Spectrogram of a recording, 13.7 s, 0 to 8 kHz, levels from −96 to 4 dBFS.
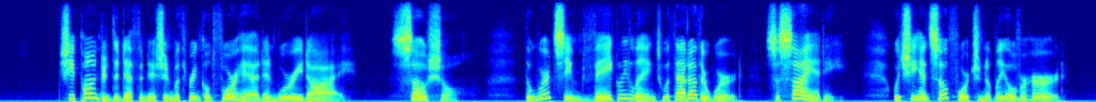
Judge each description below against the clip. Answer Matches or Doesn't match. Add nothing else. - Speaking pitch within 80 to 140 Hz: Doesn't match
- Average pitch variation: Doesn't match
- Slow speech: Matches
